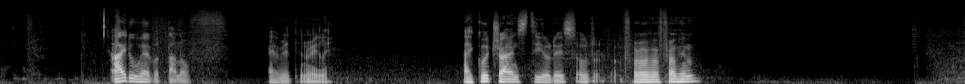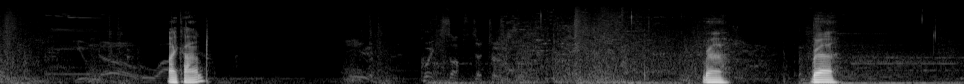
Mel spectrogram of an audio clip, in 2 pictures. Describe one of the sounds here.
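A young man talks with animation into a close microphone, in bursts.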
